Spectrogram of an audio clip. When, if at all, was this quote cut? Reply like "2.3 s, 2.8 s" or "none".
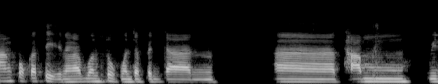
none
